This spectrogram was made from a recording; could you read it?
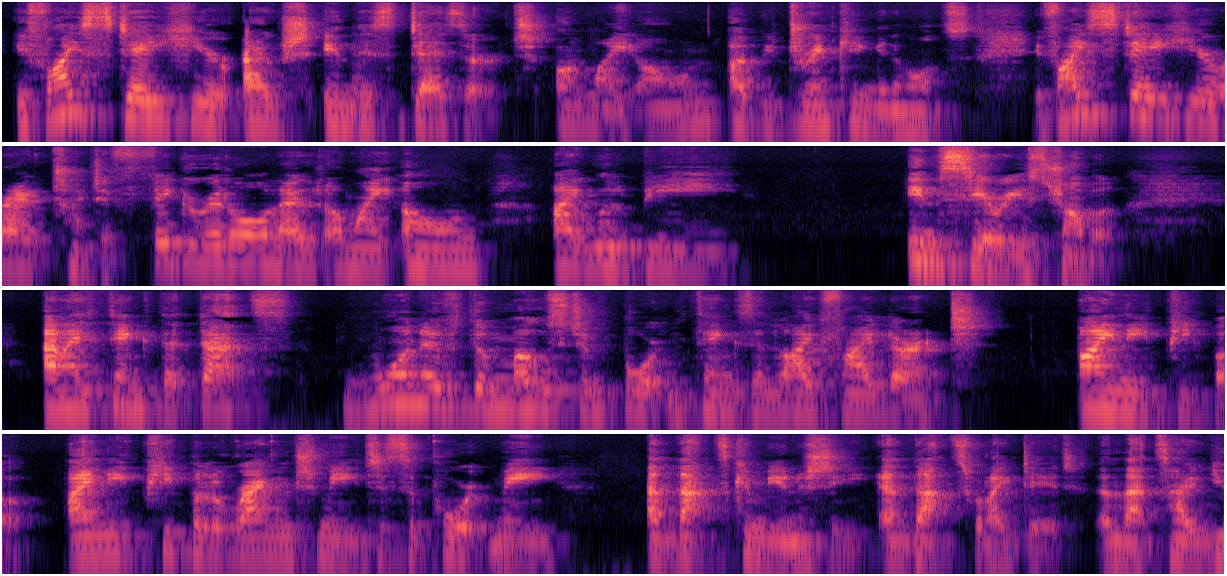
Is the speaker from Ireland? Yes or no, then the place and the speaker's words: yes; Ireland; being Irish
